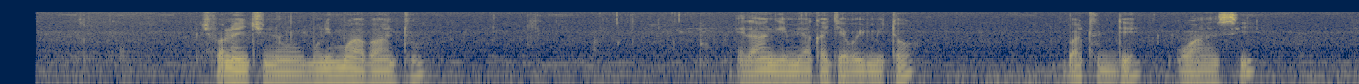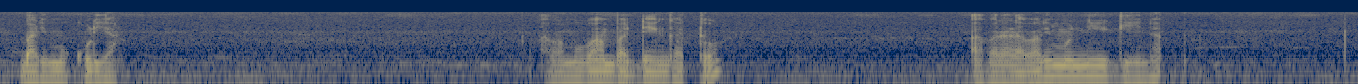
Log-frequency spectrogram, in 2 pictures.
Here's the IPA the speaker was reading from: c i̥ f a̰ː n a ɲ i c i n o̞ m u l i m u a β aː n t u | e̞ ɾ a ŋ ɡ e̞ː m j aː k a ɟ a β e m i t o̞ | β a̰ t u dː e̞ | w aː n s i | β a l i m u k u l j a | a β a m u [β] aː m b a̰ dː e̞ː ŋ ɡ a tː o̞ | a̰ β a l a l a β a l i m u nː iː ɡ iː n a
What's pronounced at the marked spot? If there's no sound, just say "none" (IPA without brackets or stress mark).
β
